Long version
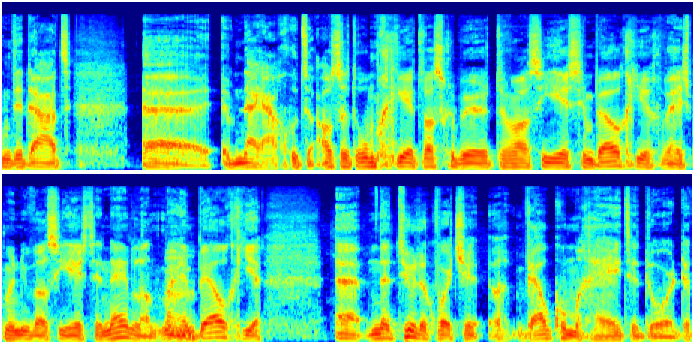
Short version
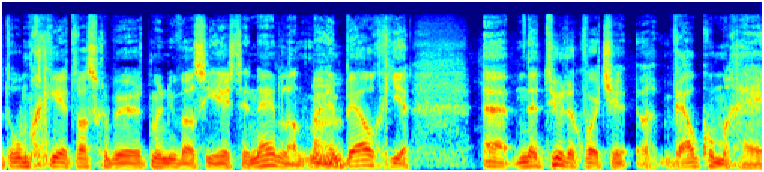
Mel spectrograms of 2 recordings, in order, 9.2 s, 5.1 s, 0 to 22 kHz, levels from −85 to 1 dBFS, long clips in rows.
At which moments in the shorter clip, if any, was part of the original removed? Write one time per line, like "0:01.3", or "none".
0:01.0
